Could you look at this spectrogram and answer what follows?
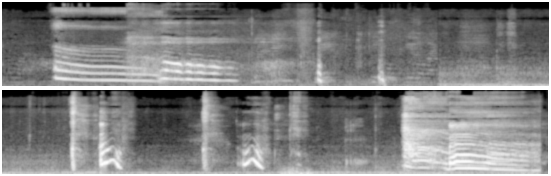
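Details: Newborn baby's short cries and fussing at the start and end, with soft background music between; the caregiver wonders aloud whether the baby was about to sneeze. Infant cry.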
